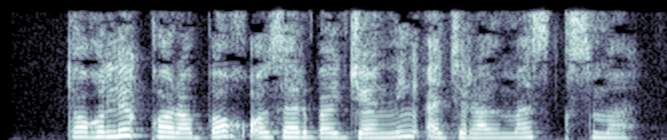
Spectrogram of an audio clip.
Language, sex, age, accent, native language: Uzbek, female, 19-29, Namangan, Uzbek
